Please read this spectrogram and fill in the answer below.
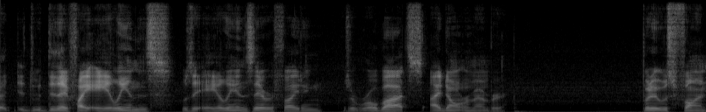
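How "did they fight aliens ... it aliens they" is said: ordinary delivery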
